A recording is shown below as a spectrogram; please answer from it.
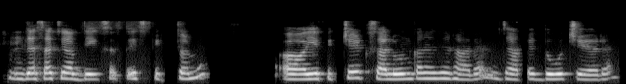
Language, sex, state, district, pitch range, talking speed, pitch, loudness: Hindi, female, Uttar Pradesh, Lalitpur, 245-270 Hz, 230 wpm, 250 Hz, -15 LUFS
